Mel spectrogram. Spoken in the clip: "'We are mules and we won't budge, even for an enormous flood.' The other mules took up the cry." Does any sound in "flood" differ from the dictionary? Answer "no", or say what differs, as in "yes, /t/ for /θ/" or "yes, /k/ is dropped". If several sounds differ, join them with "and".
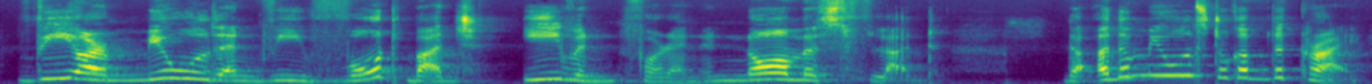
no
